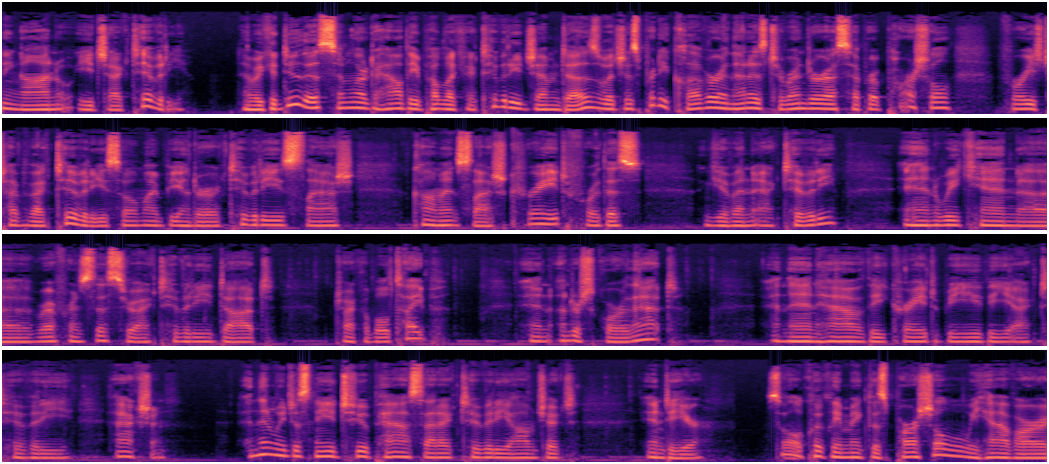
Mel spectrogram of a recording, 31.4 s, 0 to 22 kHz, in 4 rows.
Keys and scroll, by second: 4.5 ctrl+shift+>, 12.4 alt+Left, 12.9 alt+shift+Right, 21.7 alt+shift+Right.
